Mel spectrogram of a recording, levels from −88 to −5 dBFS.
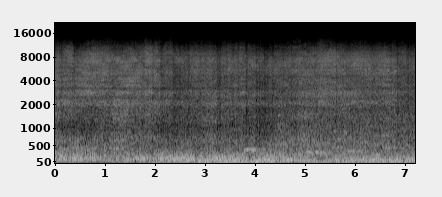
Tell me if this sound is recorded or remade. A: recorded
